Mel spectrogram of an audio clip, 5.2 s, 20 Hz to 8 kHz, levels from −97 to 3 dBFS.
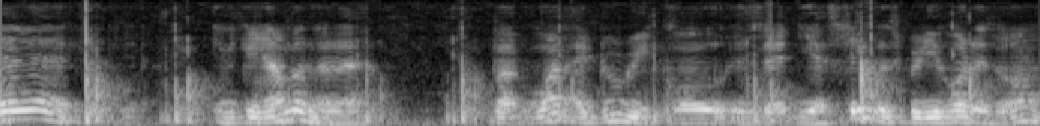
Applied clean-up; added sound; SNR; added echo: none; Tap; 13 dB; reverberation time 0.3 s.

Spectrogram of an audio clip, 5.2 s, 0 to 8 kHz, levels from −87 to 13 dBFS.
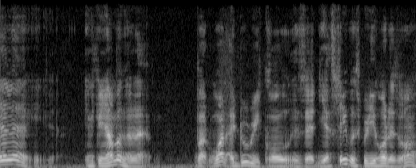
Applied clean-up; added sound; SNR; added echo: none; none; none; none.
